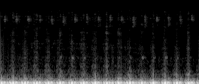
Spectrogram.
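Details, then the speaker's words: Renault Clio Mk1 1.8 16v, restarted on a cheap 063 battery: very loud, blunt popping tractor-like bark at idle with no muffling, running with the exhaust system missing. "Nice. She's rather loud, and I'm currently getting"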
